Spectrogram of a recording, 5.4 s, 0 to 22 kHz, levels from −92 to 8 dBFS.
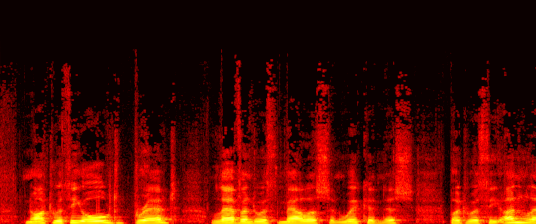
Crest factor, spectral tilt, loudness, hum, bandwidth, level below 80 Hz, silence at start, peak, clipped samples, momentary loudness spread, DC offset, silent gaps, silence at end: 16 dB; -8.5 dB/octave; -17 LUFS; none; 11 kHz; -64 dBFS; 0.25 s; 0 dBFS; under 0.1%; 10 LU; under 0.1%; none; 0 s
